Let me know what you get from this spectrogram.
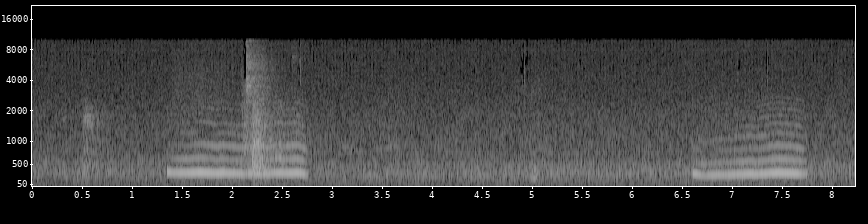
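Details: Romeo, a pet cat, snoring: two long, steady, tonal, nasal snores of about one and a half seconds each, rich in overtones, separated by several seconds of quiet breathing, with a brief rustling burst during the first.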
